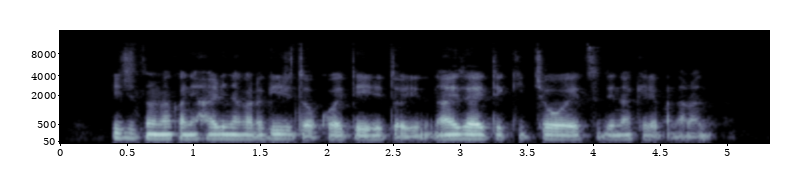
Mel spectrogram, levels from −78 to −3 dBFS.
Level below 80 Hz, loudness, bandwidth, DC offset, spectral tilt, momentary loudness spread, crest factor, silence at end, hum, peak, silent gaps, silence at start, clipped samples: -54 dBFS; -27 LUFS; 10.5 kHz; under 0.1%; -7 dB/octave; 11 LU; 18 dB; 0.45 s; none; -8 dBFS; none; 0.4 s; under 0.1%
